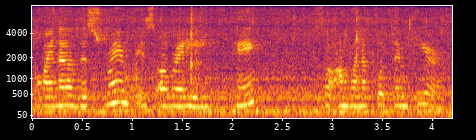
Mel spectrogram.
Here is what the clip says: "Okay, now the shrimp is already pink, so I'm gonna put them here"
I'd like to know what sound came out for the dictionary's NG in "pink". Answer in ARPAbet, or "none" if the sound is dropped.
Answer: none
